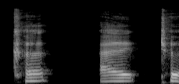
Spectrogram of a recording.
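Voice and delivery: کھ اے ٹھ sounded out with breathy aspirated k and t; English aspirated cat. Shown as a demonstration. Teacher shows students how the English say cat, aspirated. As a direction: puff air on the k and t of کھیٹ. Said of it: "وہ سی کو کھ پڑھتے ہیں اور ٹی کو ٹھ".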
